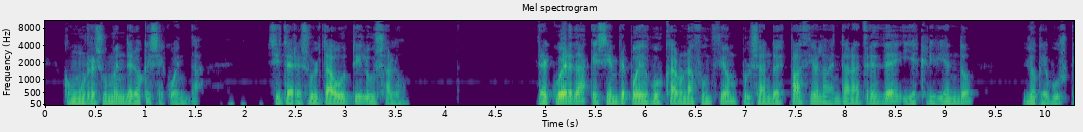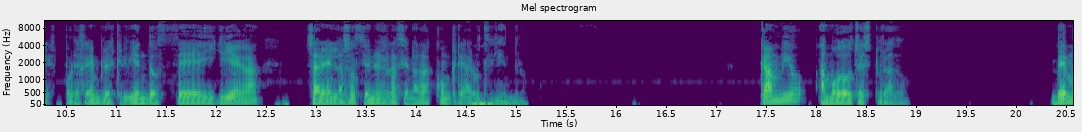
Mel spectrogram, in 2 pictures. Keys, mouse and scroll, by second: 19.5 click.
